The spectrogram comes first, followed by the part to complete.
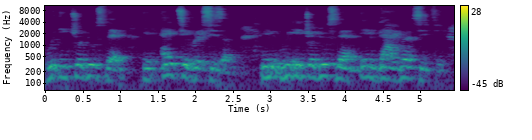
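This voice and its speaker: A speaker with a French accent talks at a fairly slow pace amid noticeable background noise and audible room echo. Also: man. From Cameroon. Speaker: entrepreneur and arts organization representative. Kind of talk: presentation pitch. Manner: halting, many fillers and repetitions.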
